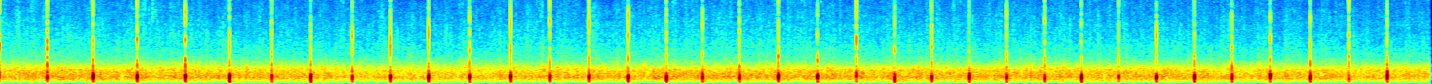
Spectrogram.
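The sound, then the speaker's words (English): An audience applauds steadily for about fourteen seconds, a dense wash of clapping with sharper individual claps cracking through at a regular pace. No one speaks. “Folks, let's give Jim a round of applause.”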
